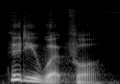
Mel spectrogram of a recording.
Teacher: when you ask people questions about themselves in English use a falling tone it sounds friendlier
